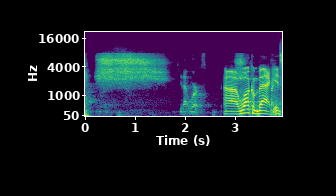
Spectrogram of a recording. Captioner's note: shushes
